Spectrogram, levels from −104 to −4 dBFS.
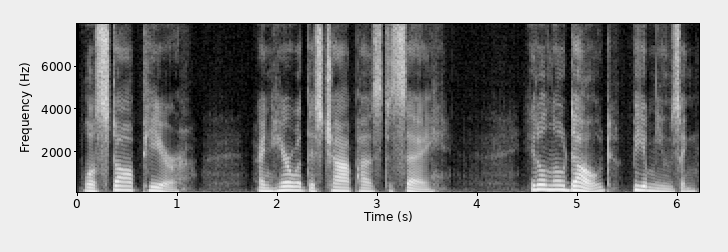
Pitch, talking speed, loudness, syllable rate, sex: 155 Hz, 155 wpm, -16 LUFS, 4.2 syllables/s, male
